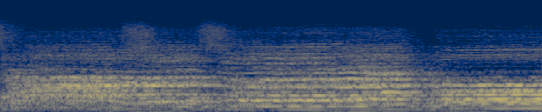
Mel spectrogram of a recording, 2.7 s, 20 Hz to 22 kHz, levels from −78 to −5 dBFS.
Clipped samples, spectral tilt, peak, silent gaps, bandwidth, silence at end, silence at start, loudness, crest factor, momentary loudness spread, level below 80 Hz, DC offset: under 0.1%; -5 dB/octave; -12 dBFS; none; 12 kHz; 0 s; 0 s; -27 LUFS; 14 dB; 4 LU; -54 dBFS; under 0.1%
